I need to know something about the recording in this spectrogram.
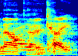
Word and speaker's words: Malachite: Is it Malachite or Malachite? Malachite. Kite. It's a hard K.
